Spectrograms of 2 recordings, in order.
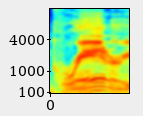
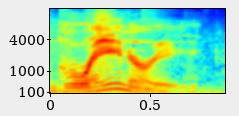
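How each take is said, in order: First: The first syllable sounds like 'gran'. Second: The first syllable sounds like 'grain'. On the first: It is a place that holds grandmothers. The speaker calls it wrong. "It's not a granary. It doesn't hold gran" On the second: It is a place that holds grain. The speaker calls it right. "It's a thing that holds grain. It's a granary"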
